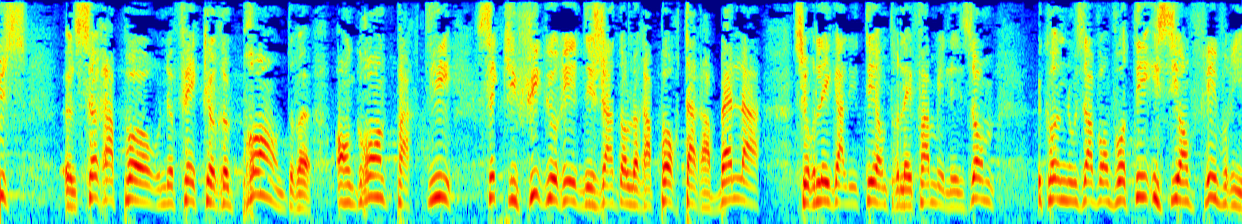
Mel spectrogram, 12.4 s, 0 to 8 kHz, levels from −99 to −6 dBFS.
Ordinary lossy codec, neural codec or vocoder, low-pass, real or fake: none; none; none; real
